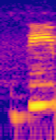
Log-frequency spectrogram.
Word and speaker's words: the: Vowel যদি ধ্বনিটা vowel হয়, ভাওয়েলের মতন সাউন্ড করে, তাহলে দি, আর কনসোনেন্টের মতন করলে দা।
